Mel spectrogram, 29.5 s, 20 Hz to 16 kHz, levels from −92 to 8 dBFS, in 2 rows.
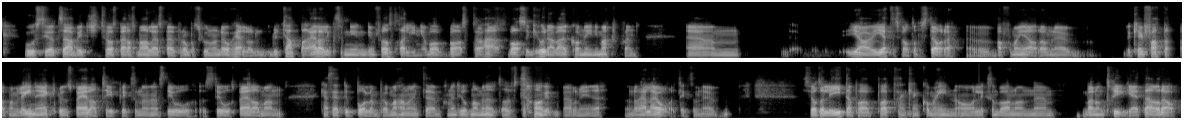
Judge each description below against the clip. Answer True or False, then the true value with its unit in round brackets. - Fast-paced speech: True (220 wpm)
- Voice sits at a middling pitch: False (90 Hz)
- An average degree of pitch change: True (3.7 semitones)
